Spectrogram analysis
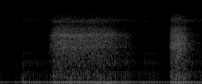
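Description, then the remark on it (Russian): A loud, deliberate breath drawn sharply in through the nose, followed by a second shorter, forceful nasal breath, with a faint low hum underneath and no speech. “Допустим, право, я могу дышать.”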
